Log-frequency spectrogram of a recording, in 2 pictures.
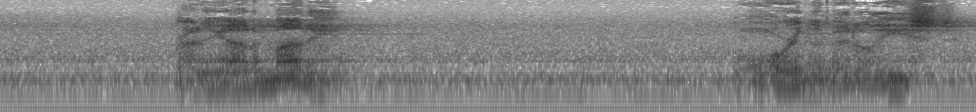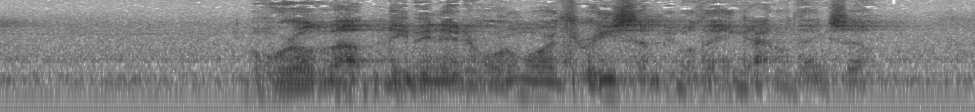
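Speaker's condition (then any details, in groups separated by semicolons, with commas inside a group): Laryngeal cancer; deep raspy 'Batman voice'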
